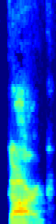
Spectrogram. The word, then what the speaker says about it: garg: Garg. So garg, ship. Soft G. Garg. Oh, at the end. Yeah, soft G at the end. Garg. You got to gargle that.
